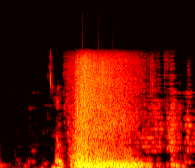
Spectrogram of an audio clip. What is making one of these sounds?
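A magic blast bursts with a loud roaring whoosh.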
